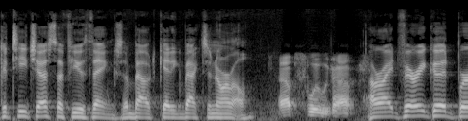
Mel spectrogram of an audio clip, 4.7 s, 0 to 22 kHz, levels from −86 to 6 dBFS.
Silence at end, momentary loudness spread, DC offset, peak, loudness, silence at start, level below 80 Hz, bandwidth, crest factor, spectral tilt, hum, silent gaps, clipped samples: 0 s; 5 LU; under 0.1%; -6 dBFS; -20 LUFS; 0 s; -52 dBFS; 16 kHz; 16 dB; -3.5 dB/octave; none; none; under 0.1%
